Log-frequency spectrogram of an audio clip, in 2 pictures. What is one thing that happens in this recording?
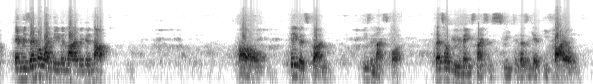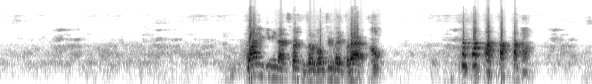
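A man speaks calmly and slowly, close by, in bursts with pauses.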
